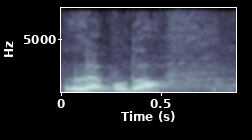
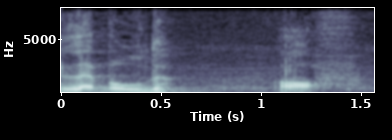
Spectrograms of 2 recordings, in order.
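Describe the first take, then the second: First: The final d runs straight into the next word. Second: The final d stops before the next word. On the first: The speaker calls it right. "we connect the consonant sound to the following vowel sound" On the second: The speaker calls it wrong. "it stops my speech"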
